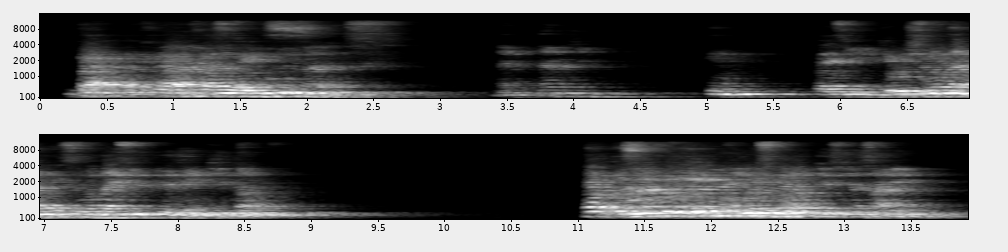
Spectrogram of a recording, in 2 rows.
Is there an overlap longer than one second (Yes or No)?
Yes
